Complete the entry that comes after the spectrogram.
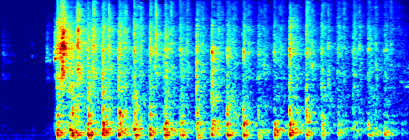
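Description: Hard-boiled eggs in their shells are shaken inside a container about three quarters full of water, producing a rapid, fairly regular series of sloshing knocks and clatters after a brief quiet start. The sound changes as the shells crack and come loose from the eggs.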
